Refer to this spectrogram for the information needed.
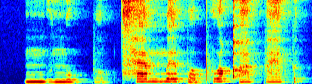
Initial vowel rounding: rounded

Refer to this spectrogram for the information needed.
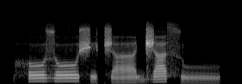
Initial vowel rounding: rounded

